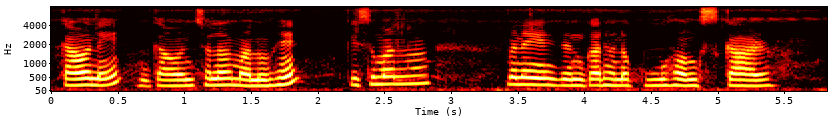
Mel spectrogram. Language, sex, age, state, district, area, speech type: Assamese, female, 18-30, Assam, Lakhimpur, rural, spontaneous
